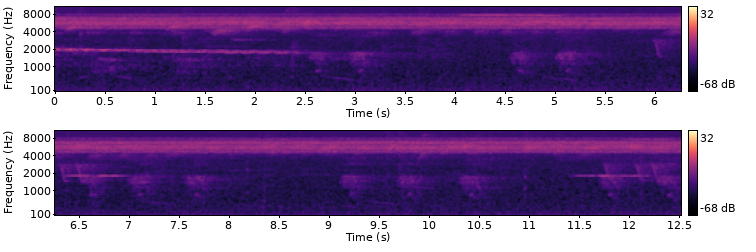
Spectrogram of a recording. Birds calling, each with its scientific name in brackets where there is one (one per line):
Pale-vented Pigeon (Patagioenas cayennensis)
Buff-breasted Wren (Cantorchilus leucotis)
Rufous-fronted Antthrush (Formicarius rufifrons)
Mealy Parrot (Amazona farinosa)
